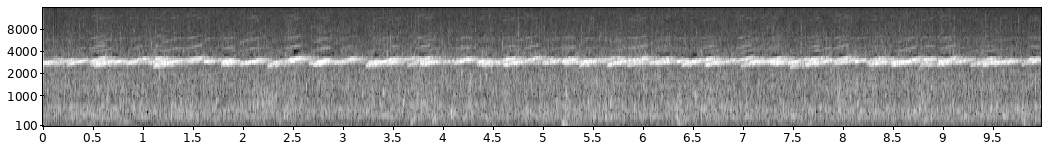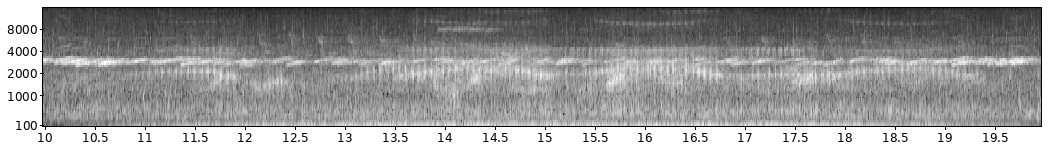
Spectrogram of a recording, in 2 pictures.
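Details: Spring peeper males chorusing on a spring night, a sleigh-bell-like din of high overlapping peeps; halfway through a low steady hum and some lower wavering calls join the constant shrill band.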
